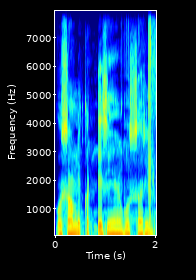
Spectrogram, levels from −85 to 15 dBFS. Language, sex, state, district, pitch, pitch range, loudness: Hindi, male, Uttar Pradesh, Shamli, 140 Hz, 140-145 Hz, -16 LUFS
